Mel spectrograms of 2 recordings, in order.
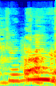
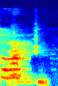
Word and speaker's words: Genesee: It's Genesee. Hey, go to the website. Go to YouTube. See what the company pronounces it. It's Genesee.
